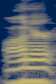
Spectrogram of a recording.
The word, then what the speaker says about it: honor: guys an agree good H is silent the H is silent so we don't want to say the age so knowing that Arash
